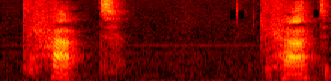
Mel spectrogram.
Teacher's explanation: cat ends with an unvoiced T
